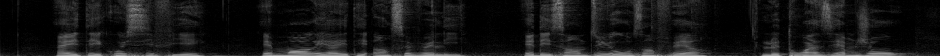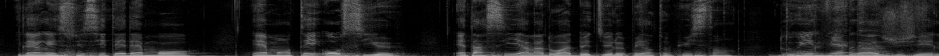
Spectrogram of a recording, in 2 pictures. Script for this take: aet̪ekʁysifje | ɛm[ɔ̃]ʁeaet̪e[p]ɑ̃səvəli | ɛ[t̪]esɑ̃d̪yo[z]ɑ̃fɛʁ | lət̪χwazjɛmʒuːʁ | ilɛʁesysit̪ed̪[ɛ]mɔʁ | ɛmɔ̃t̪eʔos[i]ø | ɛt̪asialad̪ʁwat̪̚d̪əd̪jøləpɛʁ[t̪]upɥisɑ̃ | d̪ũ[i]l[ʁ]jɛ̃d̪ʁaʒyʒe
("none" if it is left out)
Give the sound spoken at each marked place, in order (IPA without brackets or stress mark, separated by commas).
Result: ɔ, ʔ, d̪, z, ɛ, j, t̪, i, v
